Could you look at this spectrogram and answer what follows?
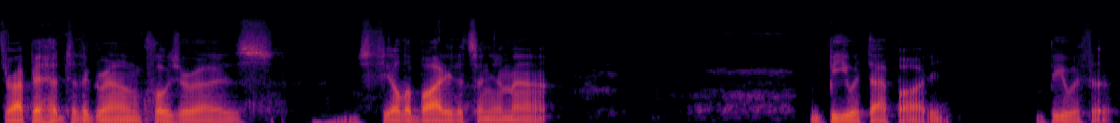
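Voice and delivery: soft, low, settling yoga voice; guided meditation. Real, not acted. Yoga teacher guides the class into resting on the mat, calm. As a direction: guide them gently into stillness, softly.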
